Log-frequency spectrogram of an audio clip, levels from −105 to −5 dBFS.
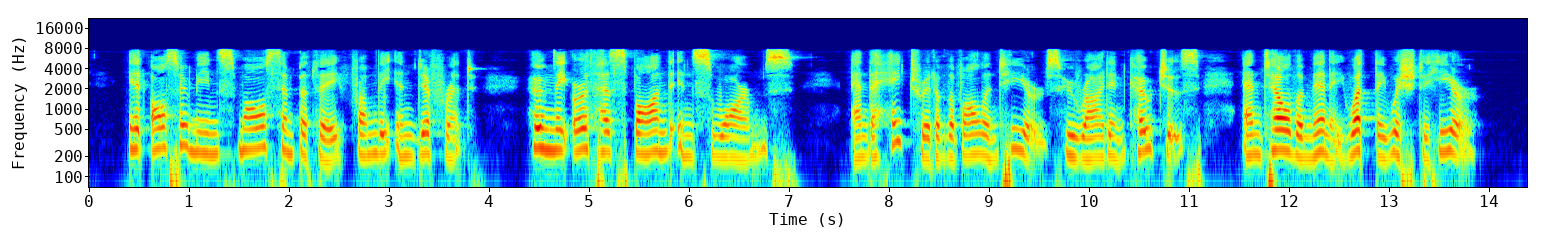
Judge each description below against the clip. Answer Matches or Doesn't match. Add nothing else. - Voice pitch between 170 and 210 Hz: Doesn't match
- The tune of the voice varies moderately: Matches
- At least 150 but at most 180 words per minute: Doesn't match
